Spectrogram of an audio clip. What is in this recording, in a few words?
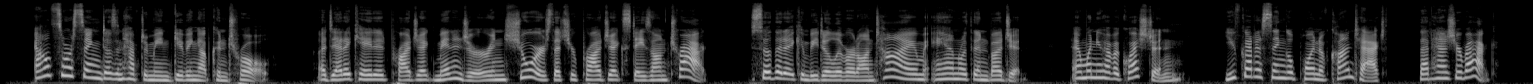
Project Manager Voice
